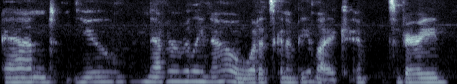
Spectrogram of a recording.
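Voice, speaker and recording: A young woman from Texas, United States, who is an English language assistant, guests on a podcast for a casual interview, telling stories chattily and using "like" frequently. Her low-pitched, slightly mellow voice barely shifts in pitch and moves unhurriedly. The audio is poor, with a little hiss or hum.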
